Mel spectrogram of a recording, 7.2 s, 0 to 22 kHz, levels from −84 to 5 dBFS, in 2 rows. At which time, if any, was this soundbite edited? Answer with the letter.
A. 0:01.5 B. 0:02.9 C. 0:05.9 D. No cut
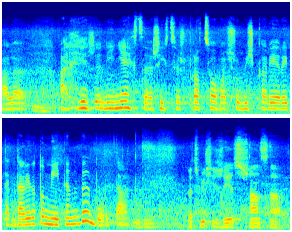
C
